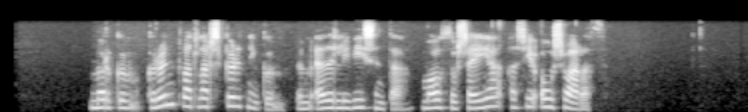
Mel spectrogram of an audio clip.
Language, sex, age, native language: Icelandic, female, 20-29, Icelandic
